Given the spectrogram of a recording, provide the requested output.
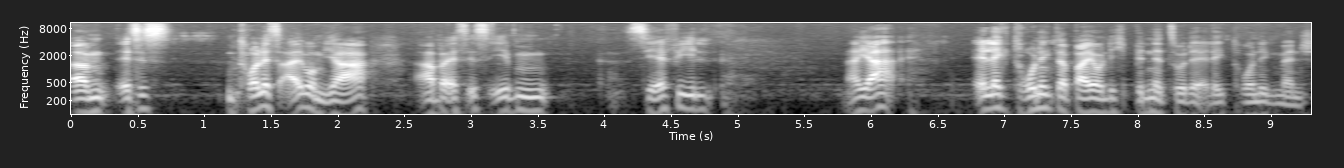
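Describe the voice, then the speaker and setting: Pausing long and often, a man talks at a moderate pace in a medium pitch with ordinary pitch variation. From Swabia. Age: 30s. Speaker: newspaper editor, co-host. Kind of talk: casual chat.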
